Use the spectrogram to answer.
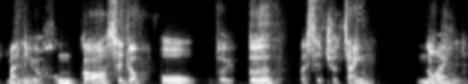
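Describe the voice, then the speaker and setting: A man with a Vietnamese accent teaching a French lesson, speaking slowly and repeating letters and words as he explains. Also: low-pitched, lively intonation, bright, forceful tone, slightly rough, no echo, poor audio. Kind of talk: language lesson, explaining at a board.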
